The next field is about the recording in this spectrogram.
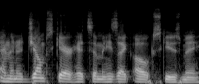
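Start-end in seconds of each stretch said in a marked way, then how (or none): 1.3-2.0 mock put-out, inconvenienced politeness, lower pitch. Retelling a gamer's reaction to a jump scare, imitating someone inconvenienced. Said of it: "like the jump scare inconvenienced his, him talking".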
